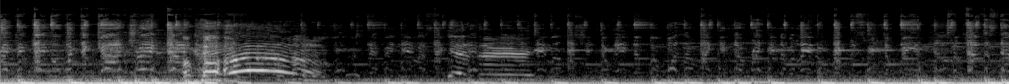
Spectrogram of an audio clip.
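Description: Rap track playing with a heavy bass beat and a rapping voice; the beat drops out for about a second around three seconds in, then comes back.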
